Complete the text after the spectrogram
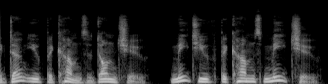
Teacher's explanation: When a word ending in a t sound meets a word starting with a y sound like you, the sounds merge into a ch sound. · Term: Assimilation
